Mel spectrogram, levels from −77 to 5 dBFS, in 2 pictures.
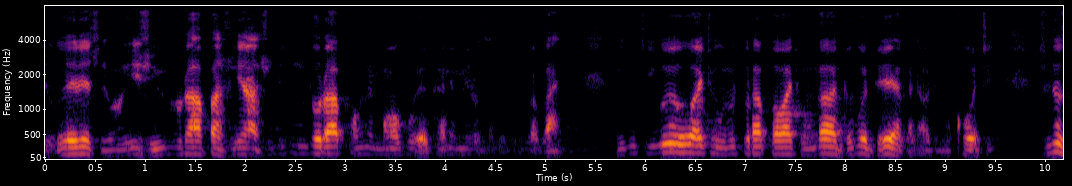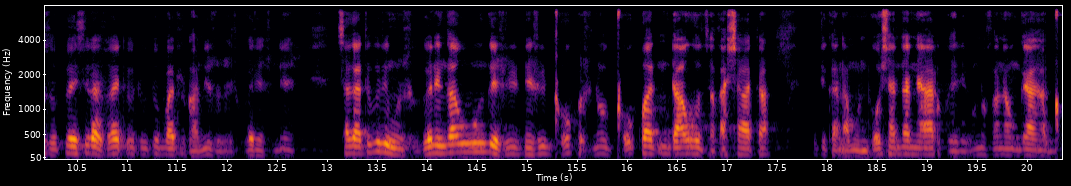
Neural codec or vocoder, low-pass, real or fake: vocoder, 22.05 kHz, 80 mel bands, WaveNeXt; 7.2 kHz; fake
